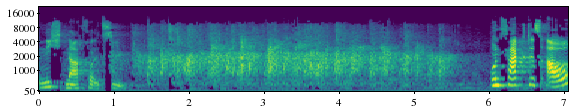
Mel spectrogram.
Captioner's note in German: Beifall BÜNDNIS 90/DIE GRÜNEN und CDU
